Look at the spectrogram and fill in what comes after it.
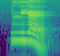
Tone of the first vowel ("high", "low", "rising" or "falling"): falling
